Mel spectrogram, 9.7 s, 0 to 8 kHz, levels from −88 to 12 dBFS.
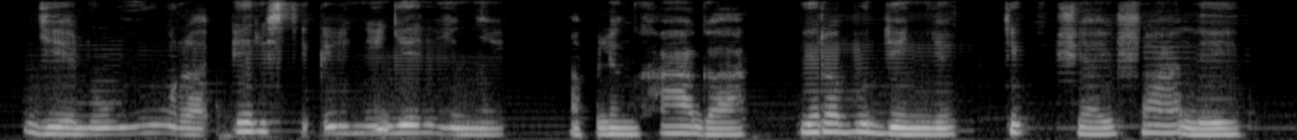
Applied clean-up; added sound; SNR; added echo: neural separator model SepFormer DNS4.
